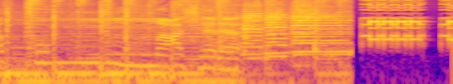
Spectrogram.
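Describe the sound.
A telephone rings for an incoming call-in to a radio show: music plays first, then a bright, warbling electronic ring sounds loudly in two bursts.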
